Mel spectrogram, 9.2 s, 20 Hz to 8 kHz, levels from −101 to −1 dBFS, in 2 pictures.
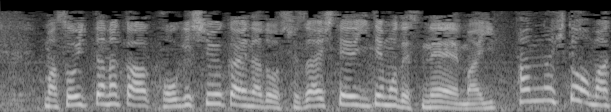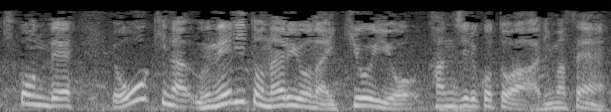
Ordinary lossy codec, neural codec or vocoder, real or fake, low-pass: MP3, 24 kbps; none; real; 7.2 kHz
